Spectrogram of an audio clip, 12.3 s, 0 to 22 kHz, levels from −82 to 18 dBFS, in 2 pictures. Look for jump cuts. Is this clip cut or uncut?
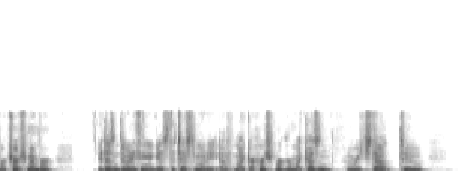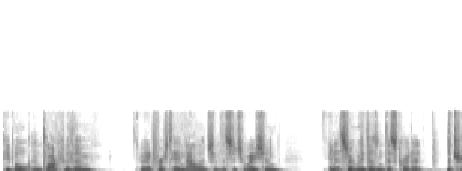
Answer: uncut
